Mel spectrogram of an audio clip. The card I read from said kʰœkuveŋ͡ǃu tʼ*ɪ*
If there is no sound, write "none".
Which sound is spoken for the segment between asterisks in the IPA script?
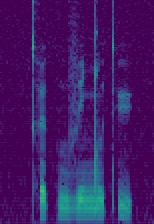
y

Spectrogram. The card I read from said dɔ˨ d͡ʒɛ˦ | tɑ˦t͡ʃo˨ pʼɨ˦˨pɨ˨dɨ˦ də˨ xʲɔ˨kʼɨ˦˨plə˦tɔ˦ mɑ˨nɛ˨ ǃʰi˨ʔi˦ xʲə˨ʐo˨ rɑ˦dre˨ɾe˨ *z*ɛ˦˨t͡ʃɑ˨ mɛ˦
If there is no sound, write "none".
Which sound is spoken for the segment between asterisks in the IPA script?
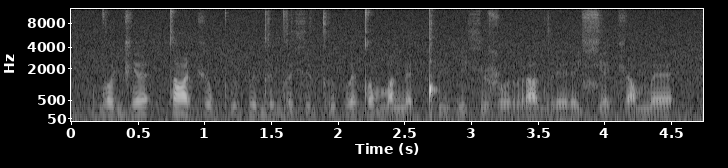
ɕ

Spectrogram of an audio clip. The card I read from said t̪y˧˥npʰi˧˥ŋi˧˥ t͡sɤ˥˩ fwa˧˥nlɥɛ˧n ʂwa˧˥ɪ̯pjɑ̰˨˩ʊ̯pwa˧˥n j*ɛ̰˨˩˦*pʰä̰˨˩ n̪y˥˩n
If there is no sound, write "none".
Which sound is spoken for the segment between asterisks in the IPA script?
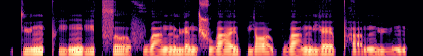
ɛ˥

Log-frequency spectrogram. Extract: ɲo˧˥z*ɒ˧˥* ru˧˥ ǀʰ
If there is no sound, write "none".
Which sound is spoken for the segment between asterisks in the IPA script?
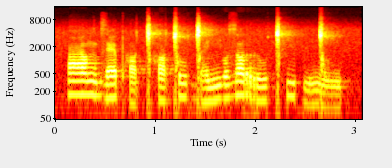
ɒ˥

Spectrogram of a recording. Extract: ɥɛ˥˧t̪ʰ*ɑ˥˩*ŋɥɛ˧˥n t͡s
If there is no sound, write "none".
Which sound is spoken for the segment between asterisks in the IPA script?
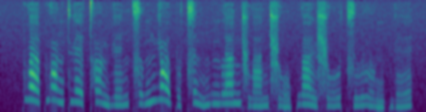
ɑ˥˩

